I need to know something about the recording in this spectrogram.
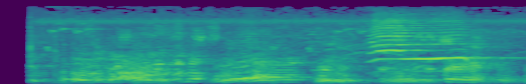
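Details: Asiatic lion at Gir National Park, Sasan Gir, Devaliya safari park: deep, rough, growling roar rumbling in pulses for about three seconds. A brief higher harmonic cry overlaps near the end.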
